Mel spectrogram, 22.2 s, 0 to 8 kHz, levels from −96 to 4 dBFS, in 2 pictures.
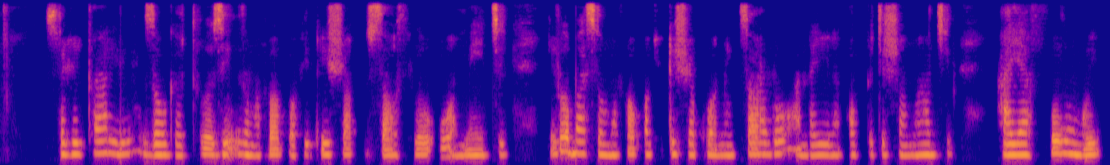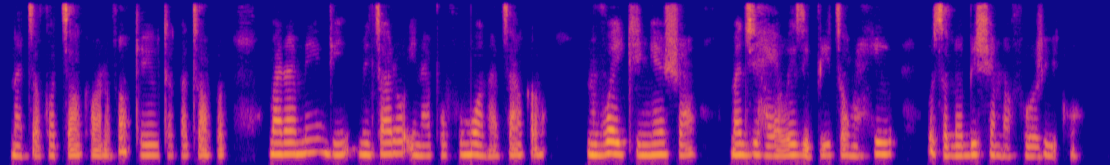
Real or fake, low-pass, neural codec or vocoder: fake; 7.2 kHz; codec, 24 kHz, 0.9 kbps, WavTokenizer, medium speech release version 1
